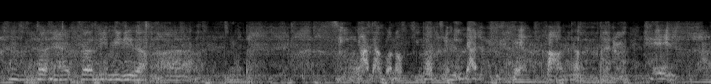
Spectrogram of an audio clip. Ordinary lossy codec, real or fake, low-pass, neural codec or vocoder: none; fake; none; codec, 16 kHz, 4.8 kbps, FACodec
